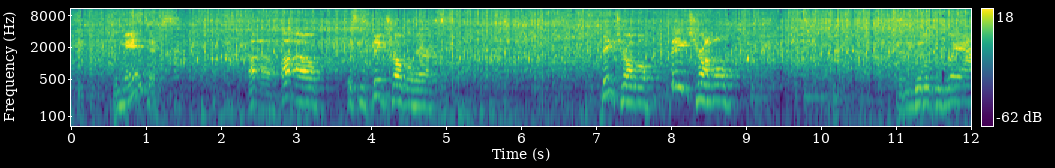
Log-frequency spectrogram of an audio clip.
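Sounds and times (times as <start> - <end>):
plastic legs rattling on wood: 0.0 - 12.0
small motors running: 0.0 - 12.0.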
